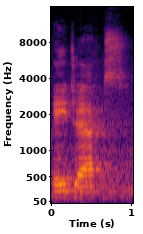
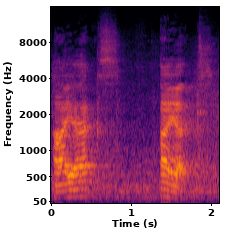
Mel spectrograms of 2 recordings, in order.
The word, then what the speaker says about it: Ajax: I would say and you all would pronounce it Ajax um soccer team I'm told that he pronounces it ax ax uh soccer team and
